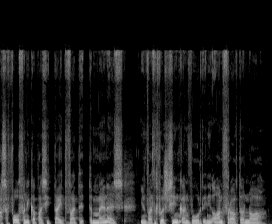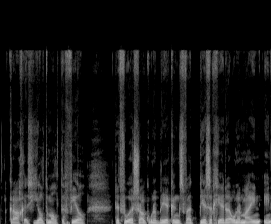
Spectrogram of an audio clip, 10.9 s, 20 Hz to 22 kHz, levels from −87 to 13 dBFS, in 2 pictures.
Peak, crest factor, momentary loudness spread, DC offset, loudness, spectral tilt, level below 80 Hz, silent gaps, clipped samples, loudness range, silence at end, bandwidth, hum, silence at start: -4 dBFS; 18 dB; 7 LU; under 0.1%; -21 LUFS; -5.5 dB/octave; -46 dBFS; none; under 0.1%; 2 LU; 0 s; 17.5 kHz; none; 0 s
